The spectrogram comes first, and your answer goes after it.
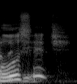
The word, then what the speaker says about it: Pulisic: And he bailed out Pulisic?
